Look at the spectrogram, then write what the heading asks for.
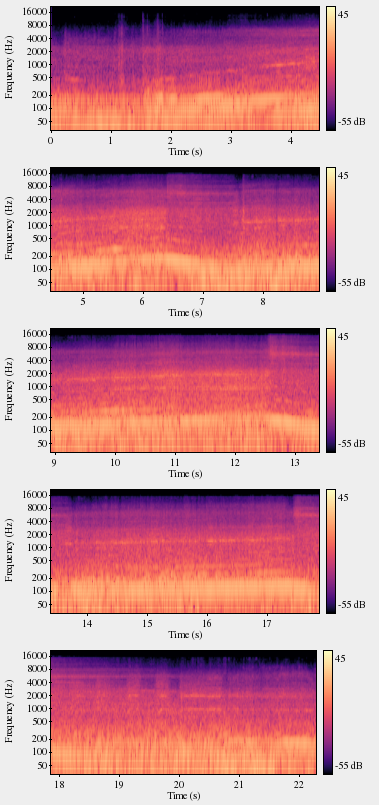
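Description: Classic Mini's four-cylinder engine heard from inside the cabin, accelerating through the gears: its pitch climbs steadily, drops sharply at a gear change about six seconds in, climbs again to a second change about twelve seconds in, then holds fairly steady, dipping once more near the end.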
